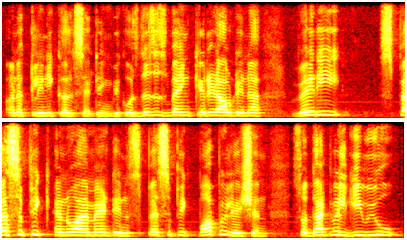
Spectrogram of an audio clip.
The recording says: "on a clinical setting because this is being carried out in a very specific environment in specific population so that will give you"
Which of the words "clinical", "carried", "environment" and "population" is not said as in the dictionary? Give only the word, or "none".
environment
